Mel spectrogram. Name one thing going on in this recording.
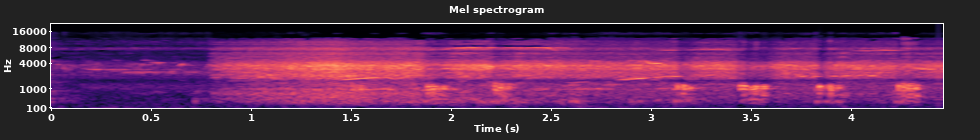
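A rooster crows loudly.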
